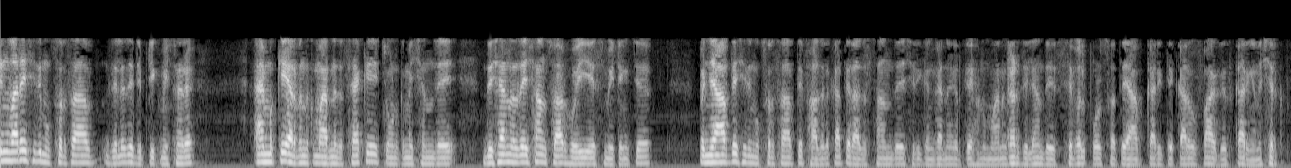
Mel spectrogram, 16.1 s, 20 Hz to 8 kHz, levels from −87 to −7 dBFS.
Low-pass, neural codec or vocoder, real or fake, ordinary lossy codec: 7.2 kHz; none; real; AAC, 16 kbps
